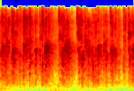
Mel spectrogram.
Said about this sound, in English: I don't know why you clapped. I haven't done anything yet. Please sit down and calm down.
